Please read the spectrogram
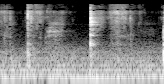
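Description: Hands mixing seasoned raw chicken breast slices in a stainless steel bowl: a soft wet squelching, with two sharp clinks against the metal bowl, one about a third of a second in and a louder one about a second in.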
